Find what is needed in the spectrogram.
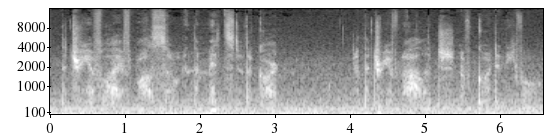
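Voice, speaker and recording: Someone whispers at a moderate pace amid noticeable background noise. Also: woman. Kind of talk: ASMR Bible reading. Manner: whispered.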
